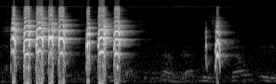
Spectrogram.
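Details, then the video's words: Aratinga parrot, described as angry, screeching a fast run of about six grating notes, then a short gap, three more, and two brief squawks after a quiet pause. "Попугай злится Angry parrot"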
